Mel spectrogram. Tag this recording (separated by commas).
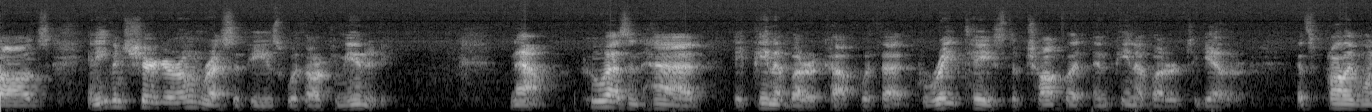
Speech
